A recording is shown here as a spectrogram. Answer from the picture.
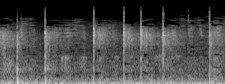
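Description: Chalk writing on a blackboard: an irregular run of about eight sharp taps in two seconds, with scratchy hiss between them as the letters are drawn.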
